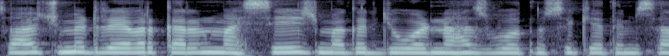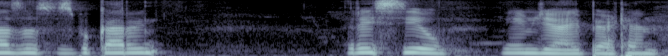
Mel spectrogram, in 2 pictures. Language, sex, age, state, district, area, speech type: Kashmiri, female, 30-45, Jammu and Kashmir, Anantnag, rural, spontaneous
